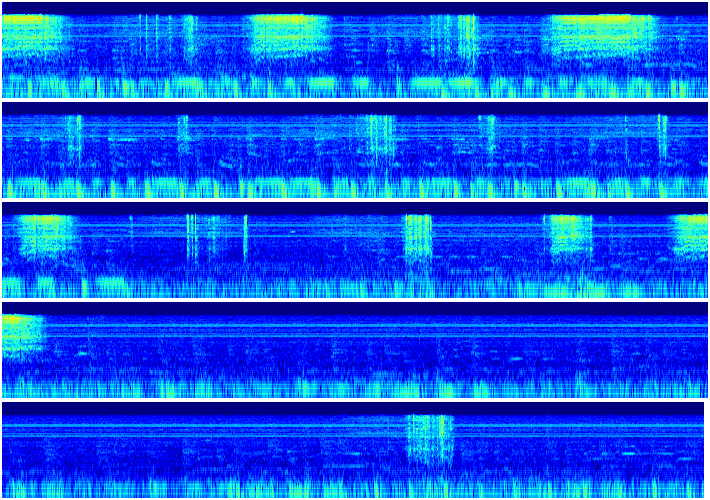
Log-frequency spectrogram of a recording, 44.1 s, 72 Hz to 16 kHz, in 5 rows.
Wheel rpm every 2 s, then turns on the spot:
20, 30, 10, 50, 20, 0, 0, 10, 10, 10, 0, 10, 10, 20, 0, 0, 0, 0, 0, 0, 10, 0.
4-6 22-24 40-42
